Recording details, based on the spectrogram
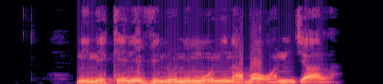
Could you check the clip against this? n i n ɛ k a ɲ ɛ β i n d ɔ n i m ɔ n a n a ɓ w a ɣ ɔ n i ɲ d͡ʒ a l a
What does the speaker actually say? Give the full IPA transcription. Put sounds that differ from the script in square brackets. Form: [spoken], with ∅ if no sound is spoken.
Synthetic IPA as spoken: n i n ɛ k [ɛ] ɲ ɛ [v] i n d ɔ n i m ɔ n [i] n a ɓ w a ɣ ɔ n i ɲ d͡ʒ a l a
